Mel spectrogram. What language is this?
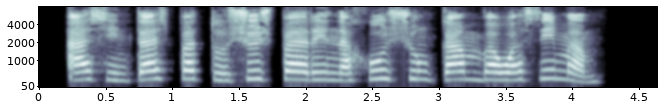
Loja Highland Quichua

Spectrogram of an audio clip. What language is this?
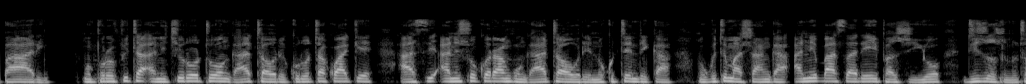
Shona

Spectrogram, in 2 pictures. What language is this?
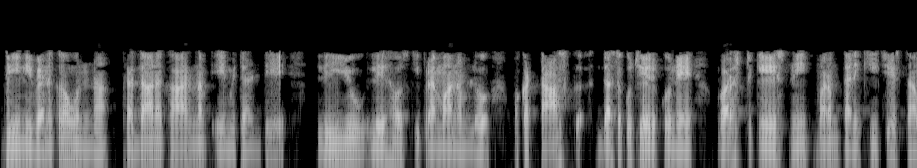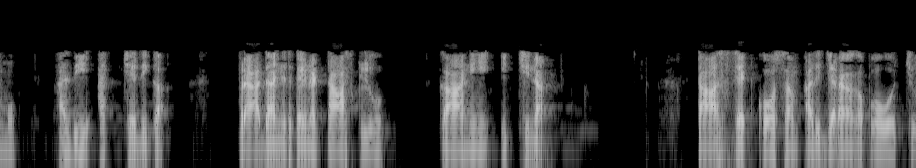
Telugu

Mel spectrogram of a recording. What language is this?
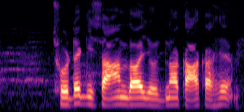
Chhattisgarhi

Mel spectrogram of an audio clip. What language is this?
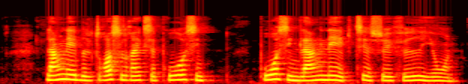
Danish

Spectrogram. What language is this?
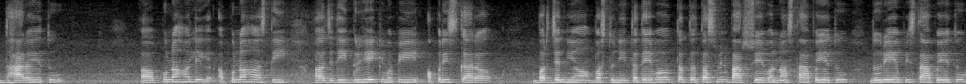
Sanskrit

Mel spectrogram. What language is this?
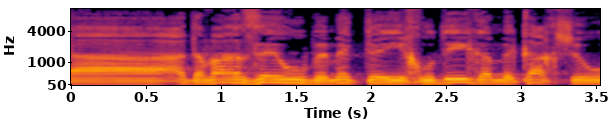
Hebrew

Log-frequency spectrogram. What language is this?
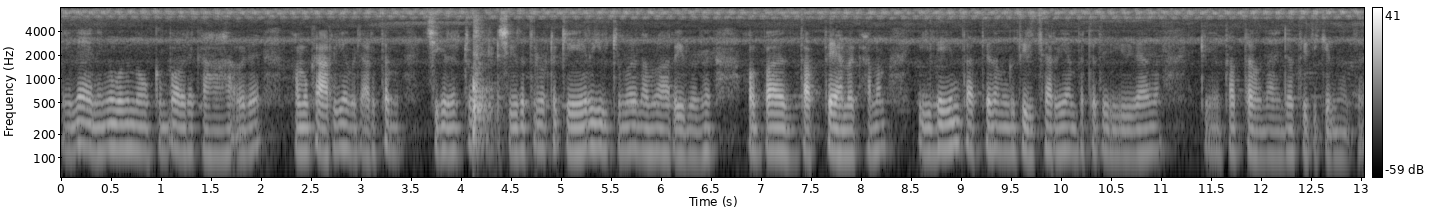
Malayalam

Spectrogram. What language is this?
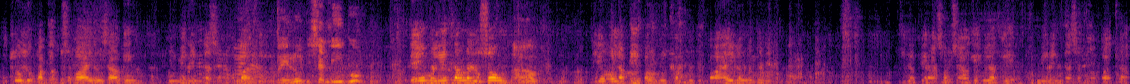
Filipino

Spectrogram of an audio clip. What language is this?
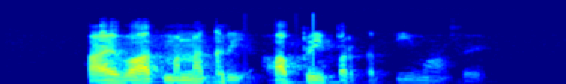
Parkari Koli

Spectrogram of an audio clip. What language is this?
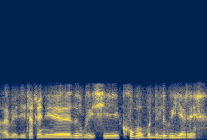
Bodo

